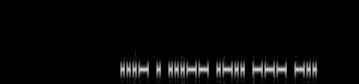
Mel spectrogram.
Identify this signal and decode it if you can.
Morse code, heard as a keyed tone, about 37 wpm, 700 Hz. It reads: VE3LOD
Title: DXCC-100 Call Signs - 6 Characters - Repeated 2x - 40wpm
